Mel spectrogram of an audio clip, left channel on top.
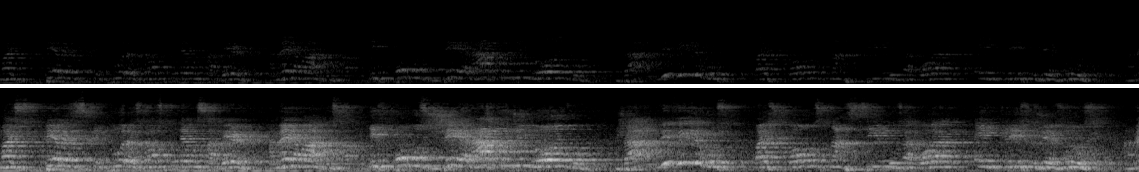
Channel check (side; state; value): left; quieter; 29.7 dB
